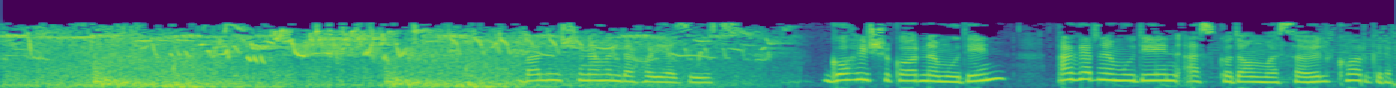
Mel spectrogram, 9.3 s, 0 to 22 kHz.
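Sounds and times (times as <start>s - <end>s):
birds in flight chirping and calling: 0.0s - 5.4s, 7.6s - 9.2s
speech: 3.5s - 9.2s.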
